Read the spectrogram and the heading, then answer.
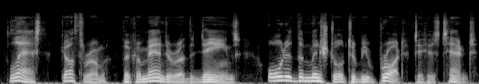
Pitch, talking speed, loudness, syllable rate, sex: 115 Hz, 215 wpm, -15 LUFS, 5.8 syllables/s, male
